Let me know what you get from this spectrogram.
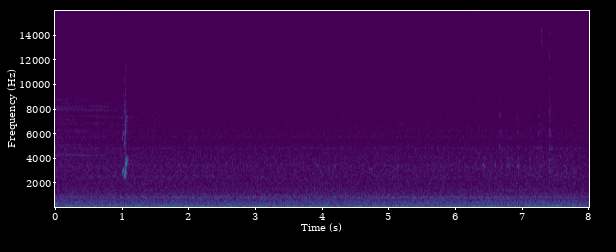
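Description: A single short, high chirp sweeping upward about a second in, from a small songbird at a seed feeder, over a steady low background rumble; a few much fainter high chips follow near the end.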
